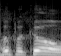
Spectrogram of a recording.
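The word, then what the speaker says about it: Hupakuo (ὑπακούω): Virtually every time he talks about obeying the gospel, every time I found, he uses the Greek word hupakuo. It's spelled H-U-P-A-K-U-O. That's how you transliterate it so you can pronounce it in English. Hupakuo.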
